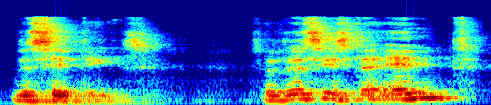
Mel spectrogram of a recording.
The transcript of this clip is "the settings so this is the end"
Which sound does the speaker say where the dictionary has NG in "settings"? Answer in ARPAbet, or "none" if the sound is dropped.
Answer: none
